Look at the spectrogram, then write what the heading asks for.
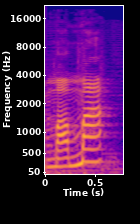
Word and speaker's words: mamá: Sin embargo, en español, por influencia del francés, le pusimos el acento en la última A. Entonces decimos mamá.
